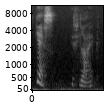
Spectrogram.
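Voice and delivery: breathy whispered yes; a shy little agreement. A narrator's reading. Alice accepting the unicorn's bargain in a whisper.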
